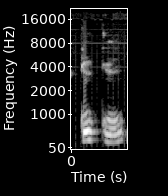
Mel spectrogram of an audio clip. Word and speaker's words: Coco: nossa de coco chanel cocô se pronuncia como cocô cocô cocô e janela você vai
